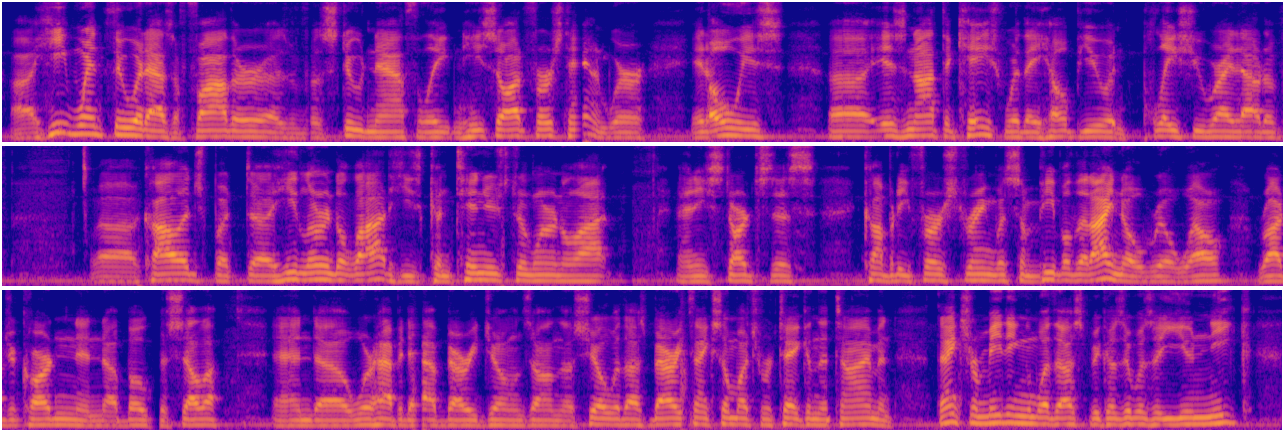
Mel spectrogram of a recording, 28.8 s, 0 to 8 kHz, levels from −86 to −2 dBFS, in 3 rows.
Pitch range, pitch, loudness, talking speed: 115-135 Hz, 120 Hz, -27 LUFS, 210 wpm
